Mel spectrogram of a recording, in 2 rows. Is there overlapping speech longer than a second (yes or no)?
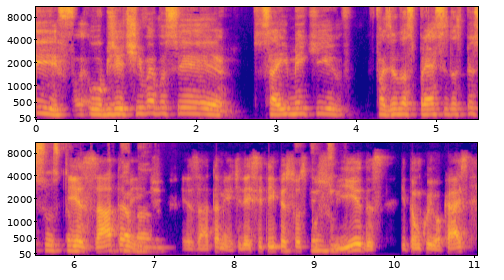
yes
